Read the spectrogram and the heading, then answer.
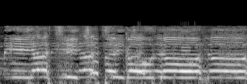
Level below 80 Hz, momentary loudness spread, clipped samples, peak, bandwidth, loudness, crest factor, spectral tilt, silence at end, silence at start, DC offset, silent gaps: -38 dBFS; 5 LU; 0.2%; 0 dBFS; 6.4 kHz; -9 LUFS; 10 dB; -3 dB/octave; 0 s; 0 s; under 0.1%; none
